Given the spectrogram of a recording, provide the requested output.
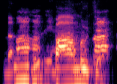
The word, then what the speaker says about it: Mbah a Moute: a camp, and Luc Mbah a Moute. The M is silent. Mbah a Moute.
